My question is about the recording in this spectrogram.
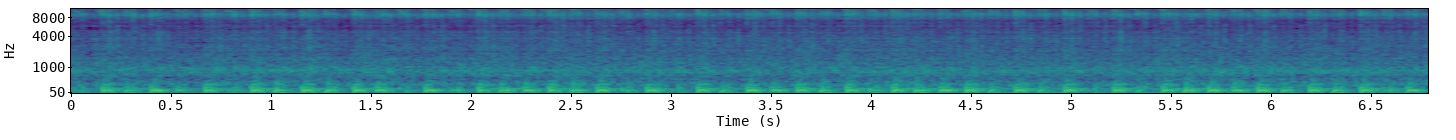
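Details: Honda Supra X 100 (C series) that had a clacking knock from the right crankcase at idle, caused by worn cam chain rollers: after handling, an even putter of about four beats a second at idle with no chain rattle.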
